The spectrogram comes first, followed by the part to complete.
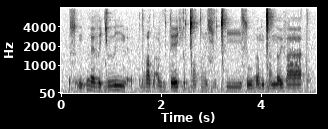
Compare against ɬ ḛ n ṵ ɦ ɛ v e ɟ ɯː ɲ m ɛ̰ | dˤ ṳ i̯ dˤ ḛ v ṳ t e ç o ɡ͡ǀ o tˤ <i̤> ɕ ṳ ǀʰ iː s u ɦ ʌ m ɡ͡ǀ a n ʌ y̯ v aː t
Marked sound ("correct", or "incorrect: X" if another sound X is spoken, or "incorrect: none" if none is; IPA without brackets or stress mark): correct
